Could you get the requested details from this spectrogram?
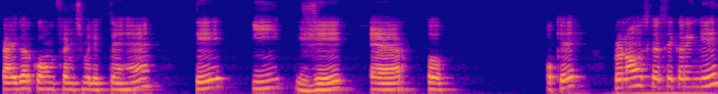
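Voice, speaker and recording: A woman teaching a language lesson, explaining patiently and pausing on "okay" between points. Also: deep voice, dark tone, dull audio. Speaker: French teacher.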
